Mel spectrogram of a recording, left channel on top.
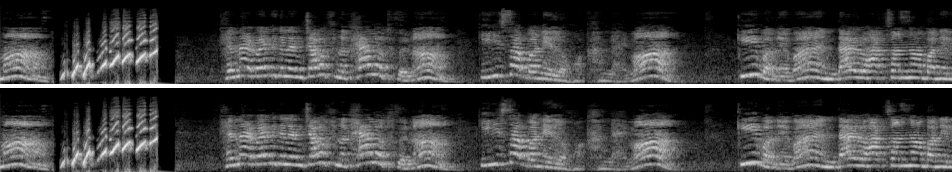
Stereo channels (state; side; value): normal; both; correlation 0.63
